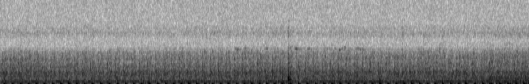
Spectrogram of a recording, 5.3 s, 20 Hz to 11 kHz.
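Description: KTM Duke 250's single-cylinder engine idling steadily at a standstill, an even pulse of about a dozen beats a second.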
